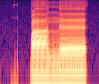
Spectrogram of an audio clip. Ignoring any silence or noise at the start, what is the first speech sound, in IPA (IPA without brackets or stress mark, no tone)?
k͡p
